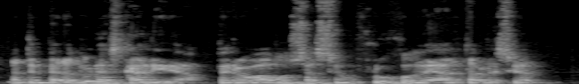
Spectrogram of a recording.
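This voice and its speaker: A man's voice: mid-range voice, racing, fairly bright tone, lightly acted. A man playing a grim sailing teacher. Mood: grave. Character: gruff male sailing teacher, grim and dramatic.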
